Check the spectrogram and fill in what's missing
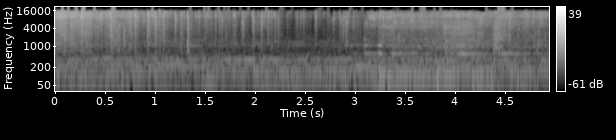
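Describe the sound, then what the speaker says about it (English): Steady, crackling sizzle of a black bean, mushroom and olive burger patty frying in hot oil, close and continuous with small pops and spatters throughout. "So you want that sizzle because that's really important in creating that texture that you want."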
